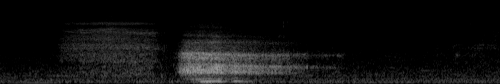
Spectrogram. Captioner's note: breathing deeply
